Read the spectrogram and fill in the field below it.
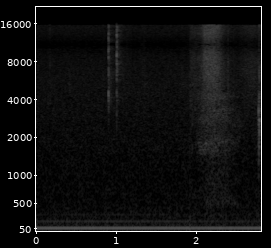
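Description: Computer mouse clicks during image editing in GIMP 2.6: a couple of faint, quick clicks close together over a steady low hum, with no talk.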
